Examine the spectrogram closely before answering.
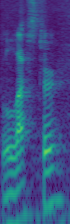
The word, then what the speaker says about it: Leicester: doing our Dead Man tournament at ESL in Leicester.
